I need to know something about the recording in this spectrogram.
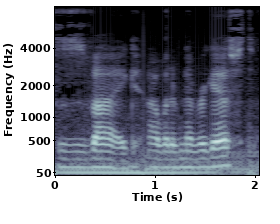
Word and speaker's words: Zweig: It's I just realized I've been saying his name wrong for like 2 years. I finally looked it up and wanted to get it right. I thought I've been saying Zweig, and then I heard Zweig, but now I looked it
